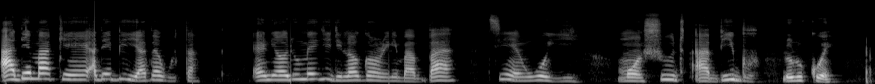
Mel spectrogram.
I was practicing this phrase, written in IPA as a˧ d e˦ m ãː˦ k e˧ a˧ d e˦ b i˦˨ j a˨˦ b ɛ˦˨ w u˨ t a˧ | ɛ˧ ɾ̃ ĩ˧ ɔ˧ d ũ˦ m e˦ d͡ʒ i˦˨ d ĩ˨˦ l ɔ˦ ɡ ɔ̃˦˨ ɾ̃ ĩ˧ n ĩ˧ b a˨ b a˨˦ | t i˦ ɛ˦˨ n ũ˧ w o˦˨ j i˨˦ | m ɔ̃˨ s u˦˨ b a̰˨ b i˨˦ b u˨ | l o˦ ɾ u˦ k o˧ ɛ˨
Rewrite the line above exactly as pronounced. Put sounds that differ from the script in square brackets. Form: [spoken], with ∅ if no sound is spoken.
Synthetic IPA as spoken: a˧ d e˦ m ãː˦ k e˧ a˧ d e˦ b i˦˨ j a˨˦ b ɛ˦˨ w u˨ t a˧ | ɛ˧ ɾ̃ ĩ˧ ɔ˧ d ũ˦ m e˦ d͡ʒ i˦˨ d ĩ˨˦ l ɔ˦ ɡ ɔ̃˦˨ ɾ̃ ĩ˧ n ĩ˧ b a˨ b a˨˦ | t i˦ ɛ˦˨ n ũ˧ w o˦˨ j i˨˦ | m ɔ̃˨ [ʃ] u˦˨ [d] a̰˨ b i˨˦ b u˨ | l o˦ ɾ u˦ k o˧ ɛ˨

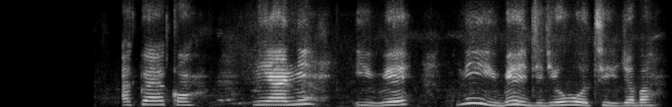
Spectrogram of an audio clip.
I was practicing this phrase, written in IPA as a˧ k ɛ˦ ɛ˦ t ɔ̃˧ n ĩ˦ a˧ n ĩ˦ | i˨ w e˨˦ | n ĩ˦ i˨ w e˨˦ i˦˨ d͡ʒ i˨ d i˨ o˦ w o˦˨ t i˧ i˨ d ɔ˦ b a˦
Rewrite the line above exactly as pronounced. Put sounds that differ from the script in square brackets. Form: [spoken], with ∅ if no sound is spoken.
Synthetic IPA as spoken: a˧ [k͡p] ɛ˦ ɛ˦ [k] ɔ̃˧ n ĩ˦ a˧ n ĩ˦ | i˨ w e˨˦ | n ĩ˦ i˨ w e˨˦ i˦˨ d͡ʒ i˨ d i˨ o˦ w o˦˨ t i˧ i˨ [d͡ʒ] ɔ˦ b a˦

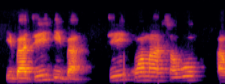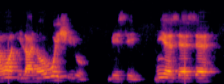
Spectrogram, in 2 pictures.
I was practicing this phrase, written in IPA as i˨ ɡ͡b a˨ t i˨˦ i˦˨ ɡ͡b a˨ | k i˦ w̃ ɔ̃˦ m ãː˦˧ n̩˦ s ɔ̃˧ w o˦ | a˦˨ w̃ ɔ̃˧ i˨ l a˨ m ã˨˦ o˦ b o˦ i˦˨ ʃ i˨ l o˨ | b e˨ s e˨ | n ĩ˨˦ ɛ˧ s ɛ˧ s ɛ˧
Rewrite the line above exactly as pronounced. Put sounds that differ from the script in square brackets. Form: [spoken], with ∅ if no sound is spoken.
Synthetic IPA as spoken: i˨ ɡ͡b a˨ t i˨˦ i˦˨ ɡ͡b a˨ | [t] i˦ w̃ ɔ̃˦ m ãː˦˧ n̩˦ s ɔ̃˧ w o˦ | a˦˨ w̃ ɔ̃˧ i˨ l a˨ [n] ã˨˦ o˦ [w] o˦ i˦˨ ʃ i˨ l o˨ | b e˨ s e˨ | n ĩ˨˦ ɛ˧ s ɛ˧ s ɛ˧

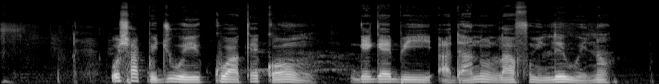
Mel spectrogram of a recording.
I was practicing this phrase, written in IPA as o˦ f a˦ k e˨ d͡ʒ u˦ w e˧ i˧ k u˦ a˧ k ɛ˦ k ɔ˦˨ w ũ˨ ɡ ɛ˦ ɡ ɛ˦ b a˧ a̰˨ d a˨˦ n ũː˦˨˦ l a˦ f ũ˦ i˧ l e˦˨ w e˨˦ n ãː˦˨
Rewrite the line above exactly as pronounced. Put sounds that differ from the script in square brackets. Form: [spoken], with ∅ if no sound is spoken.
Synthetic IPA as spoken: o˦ [ʃ] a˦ [k͡p] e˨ d͡ʒ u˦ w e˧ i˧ k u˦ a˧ k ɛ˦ k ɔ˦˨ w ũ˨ ɡ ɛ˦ ɡ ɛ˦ b [i˧] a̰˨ d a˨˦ n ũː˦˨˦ l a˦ f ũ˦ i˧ l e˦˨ w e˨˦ n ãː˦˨

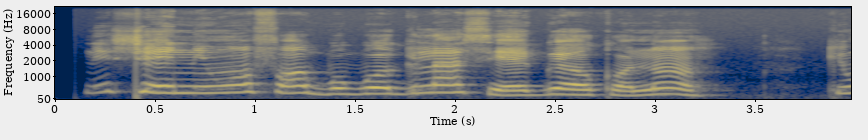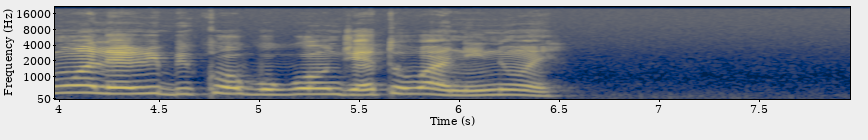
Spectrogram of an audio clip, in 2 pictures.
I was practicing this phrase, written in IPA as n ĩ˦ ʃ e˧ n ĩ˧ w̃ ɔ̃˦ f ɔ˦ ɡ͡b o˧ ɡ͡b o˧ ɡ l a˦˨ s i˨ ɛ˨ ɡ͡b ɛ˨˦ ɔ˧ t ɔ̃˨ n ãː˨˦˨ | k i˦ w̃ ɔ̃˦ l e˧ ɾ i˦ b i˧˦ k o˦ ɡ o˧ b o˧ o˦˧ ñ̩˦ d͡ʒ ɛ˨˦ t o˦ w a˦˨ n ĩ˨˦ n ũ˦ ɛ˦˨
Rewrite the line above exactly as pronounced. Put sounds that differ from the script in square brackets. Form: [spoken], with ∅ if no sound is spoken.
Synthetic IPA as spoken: n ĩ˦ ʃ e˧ n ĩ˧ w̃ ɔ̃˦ f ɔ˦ ɡ͡b o˧ ɡ͡b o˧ ɡ l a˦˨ s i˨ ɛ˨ ɡ͡b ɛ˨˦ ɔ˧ [k] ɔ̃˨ n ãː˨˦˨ | k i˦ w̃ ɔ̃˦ l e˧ ɾ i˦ b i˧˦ k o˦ [ɡ͡b] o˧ [ɡ͡b] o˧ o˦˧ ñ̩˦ d͡ʒ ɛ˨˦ t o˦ w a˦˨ n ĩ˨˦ n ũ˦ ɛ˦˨

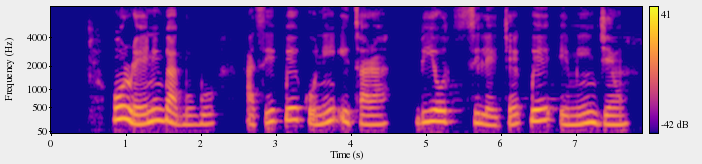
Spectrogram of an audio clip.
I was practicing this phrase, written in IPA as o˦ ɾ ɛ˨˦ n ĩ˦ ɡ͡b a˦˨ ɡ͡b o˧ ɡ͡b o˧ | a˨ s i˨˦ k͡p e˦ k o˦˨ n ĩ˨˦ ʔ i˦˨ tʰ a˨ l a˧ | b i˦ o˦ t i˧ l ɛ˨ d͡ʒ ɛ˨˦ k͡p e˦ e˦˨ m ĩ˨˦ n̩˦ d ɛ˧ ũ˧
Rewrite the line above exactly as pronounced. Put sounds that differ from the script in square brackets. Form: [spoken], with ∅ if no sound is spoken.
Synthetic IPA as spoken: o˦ ɾ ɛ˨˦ n ĩ˦ ɡ͡b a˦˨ ɡ͡b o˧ ɡ͡b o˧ | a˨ [t] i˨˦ k͡p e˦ k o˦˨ n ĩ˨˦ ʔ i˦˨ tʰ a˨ [ɾ] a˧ | b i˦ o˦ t i˧ l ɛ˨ d͡ʒ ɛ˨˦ k͡p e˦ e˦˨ m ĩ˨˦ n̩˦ [d͡ʒ] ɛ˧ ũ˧

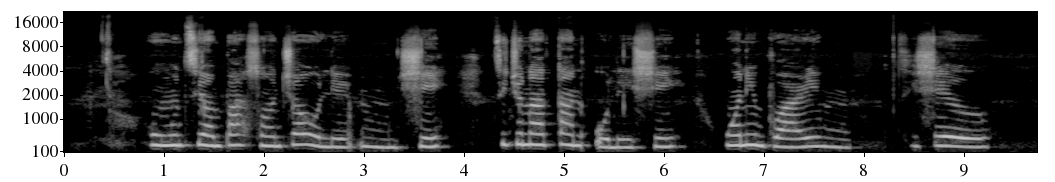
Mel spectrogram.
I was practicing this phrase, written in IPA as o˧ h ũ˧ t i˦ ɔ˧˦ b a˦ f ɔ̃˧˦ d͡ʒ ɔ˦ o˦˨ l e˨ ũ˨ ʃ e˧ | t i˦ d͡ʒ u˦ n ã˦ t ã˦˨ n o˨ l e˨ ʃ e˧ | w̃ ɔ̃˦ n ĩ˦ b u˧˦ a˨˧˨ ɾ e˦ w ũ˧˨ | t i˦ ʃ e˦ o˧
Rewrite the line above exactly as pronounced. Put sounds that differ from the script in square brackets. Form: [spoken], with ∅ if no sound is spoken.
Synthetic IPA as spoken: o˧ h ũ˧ t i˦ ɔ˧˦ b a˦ [s] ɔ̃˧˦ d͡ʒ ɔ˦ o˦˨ l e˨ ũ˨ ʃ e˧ | t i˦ d͡ʒ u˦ n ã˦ t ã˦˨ n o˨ l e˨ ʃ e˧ | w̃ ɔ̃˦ n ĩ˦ b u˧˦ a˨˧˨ ɾ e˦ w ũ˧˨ | t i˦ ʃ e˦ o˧

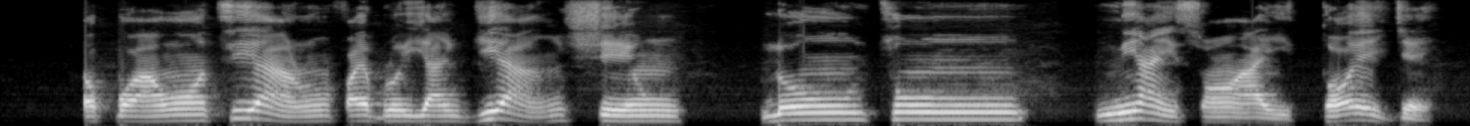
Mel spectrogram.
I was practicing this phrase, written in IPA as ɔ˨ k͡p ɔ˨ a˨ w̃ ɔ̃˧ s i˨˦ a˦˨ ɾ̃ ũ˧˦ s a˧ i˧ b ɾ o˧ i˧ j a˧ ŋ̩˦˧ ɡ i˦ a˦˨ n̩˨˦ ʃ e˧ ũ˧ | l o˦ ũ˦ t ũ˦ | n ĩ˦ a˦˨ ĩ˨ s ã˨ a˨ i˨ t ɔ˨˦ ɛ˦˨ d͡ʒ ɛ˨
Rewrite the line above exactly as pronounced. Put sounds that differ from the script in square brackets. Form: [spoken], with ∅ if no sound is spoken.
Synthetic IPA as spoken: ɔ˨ k͡p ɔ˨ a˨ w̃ ɔ̃˧ [t] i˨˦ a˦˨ ɾ̃ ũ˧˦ [f] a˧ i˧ b ɾ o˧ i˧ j a˧ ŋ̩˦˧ ɡ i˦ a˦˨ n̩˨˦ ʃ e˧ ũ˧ | l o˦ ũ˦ t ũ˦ | n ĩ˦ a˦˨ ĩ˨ s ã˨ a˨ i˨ t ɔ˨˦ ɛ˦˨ d͡ʒ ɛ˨

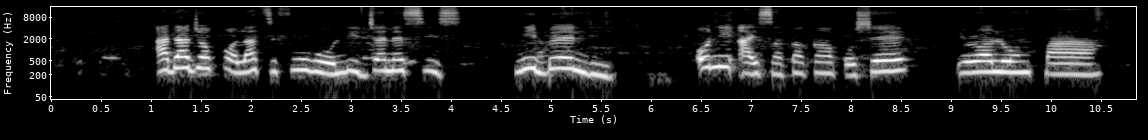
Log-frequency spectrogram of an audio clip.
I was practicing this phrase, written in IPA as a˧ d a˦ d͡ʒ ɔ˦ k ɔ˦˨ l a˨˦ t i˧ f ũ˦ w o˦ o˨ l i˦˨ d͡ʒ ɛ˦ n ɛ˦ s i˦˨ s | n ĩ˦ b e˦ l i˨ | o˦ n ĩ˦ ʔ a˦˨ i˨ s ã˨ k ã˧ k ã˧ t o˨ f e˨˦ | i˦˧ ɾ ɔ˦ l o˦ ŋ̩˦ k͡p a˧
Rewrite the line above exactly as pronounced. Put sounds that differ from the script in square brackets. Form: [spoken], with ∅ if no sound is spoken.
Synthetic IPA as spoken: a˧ d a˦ d͡ʒ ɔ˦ k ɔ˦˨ l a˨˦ t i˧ f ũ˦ w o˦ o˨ l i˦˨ d͡ʒ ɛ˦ n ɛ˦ s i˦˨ s | n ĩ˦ b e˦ l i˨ | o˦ n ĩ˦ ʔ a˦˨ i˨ s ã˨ k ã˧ k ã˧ [k] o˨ [ʃ] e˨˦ | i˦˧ ɾ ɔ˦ l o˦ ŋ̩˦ k͡p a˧

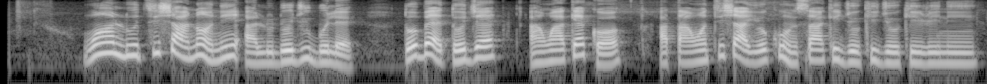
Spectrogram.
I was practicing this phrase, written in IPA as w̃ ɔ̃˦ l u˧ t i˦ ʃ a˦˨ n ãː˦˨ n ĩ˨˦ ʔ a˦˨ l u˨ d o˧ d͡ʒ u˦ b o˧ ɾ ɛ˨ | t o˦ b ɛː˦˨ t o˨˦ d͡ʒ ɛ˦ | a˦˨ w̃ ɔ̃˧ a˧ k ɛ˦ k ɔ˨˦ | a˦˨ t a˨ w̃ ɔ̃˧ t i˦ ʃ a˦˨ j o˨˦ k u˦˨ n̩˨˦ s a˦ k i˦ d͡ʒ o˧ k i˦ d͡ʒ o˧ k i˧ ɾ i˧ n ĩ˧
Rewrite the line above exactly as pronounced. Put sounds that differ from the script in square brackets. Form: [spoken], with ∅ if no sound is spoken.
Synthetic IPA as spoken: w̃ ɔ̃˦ l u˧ t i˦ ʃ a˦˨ n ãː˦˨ n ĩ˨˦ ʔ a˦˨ l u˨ d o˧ d͡ʒ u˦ b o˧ [l] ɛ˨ | t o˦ b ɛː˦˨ t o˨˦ d͡ʒ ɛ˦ | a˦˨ w̃ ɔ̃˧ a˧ k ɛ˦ k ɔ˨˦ | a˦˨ t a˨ w̃ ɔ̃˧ t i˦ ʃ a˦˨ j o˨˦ k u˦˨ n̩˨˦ s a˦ k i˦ d͡ʒ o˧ k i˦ d͡ʒ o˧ k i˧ ɾ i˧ n ĩ˧

